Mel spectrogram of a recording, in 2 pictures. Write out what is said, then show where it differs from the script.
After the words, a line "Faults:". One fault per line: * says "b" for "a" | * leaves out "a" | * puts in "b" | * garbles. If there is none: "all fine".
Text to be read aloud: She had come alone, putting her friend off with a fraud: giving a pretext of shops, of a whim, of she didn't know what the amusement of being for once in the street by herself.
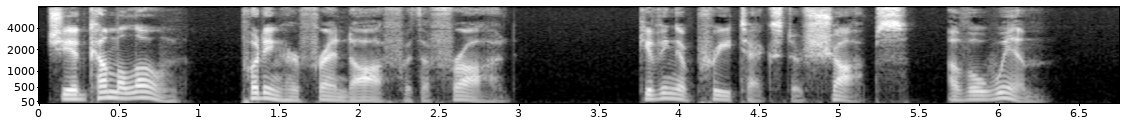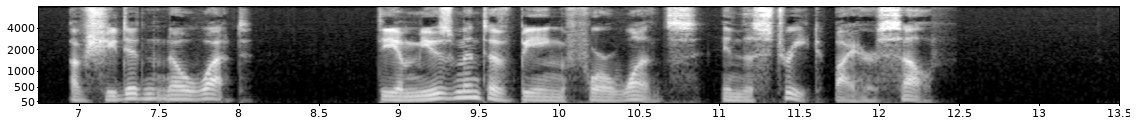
She had come alone, putting her friend off with a fraud: giving a pretext of shops, of a whim, of she didn't know what the amusement of being for once in the street by herself.
Faults:
all fine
